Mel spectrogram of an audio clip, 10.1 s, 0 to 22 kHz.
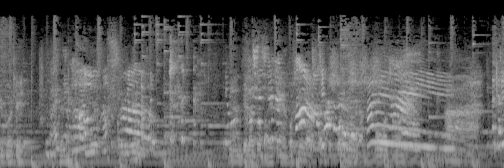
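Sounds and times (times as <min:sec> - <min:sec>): music playing: 0:00.0 - 0:10.0
children calling excitedly: 0:04.4 - 0:09.1.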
